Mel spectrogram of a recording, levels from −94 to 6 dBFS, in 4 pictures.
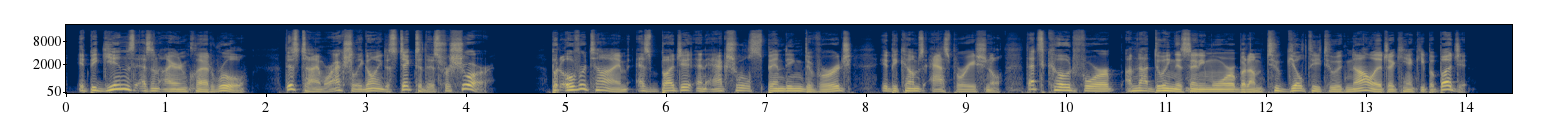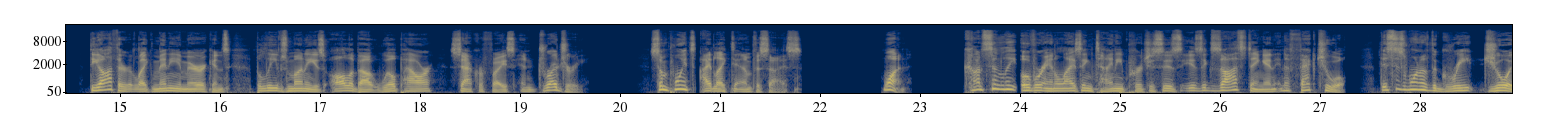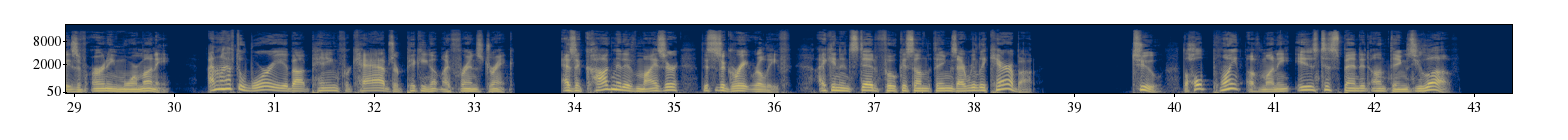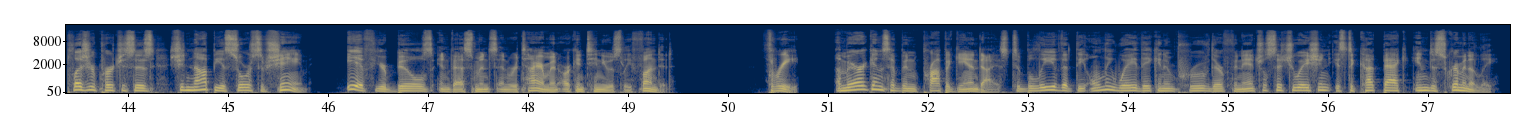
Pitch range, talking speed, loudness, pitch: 120-160 Hz, 185 wpm, -19 LUFS, 135 Hz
